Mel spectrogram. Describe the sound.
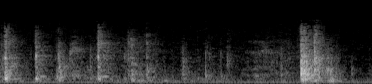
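A heavy cellar trapdoor is opened, with a run of wooden knocks, creaks and clatters, then a louder thump near the end. No voices are heard.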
